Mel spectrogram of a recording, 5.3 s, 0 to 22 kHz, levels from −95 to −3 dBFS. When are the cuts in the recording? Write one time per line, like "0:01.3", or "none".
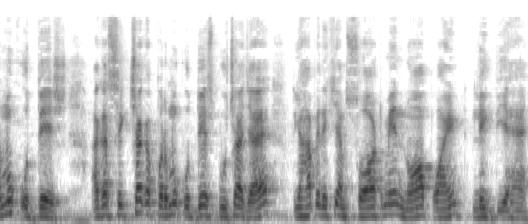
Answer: none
